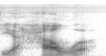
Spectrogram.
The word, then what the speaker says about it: Yahweh: Like when you hear the Heavenly Father's name is Yahweh, that's how it's pronounced.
